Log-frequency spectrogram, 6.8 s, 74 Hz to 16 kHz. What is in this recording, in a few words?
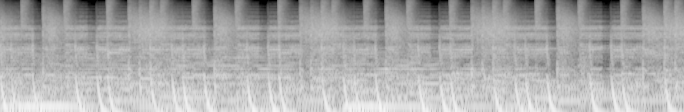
bgm loop; love2d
